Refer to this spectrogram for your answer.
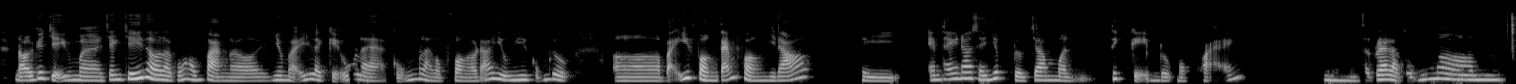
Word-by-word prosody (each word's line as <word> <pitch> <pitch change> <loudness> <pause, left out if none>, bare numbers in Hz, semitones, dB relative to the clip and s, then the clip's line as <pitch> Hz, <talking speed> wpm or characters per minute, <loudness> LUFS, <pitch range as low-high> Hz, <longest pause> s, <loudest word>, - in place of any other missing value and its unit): Nội 190 -1 +4
cái 280 0 +3
chuyện 200 +2 +1
mà 185 -2 +1
trang 225 +1 +1
trí 260 +6 +7
thôi 240 -5 +6
là 200 - +3
cũng 195 +4 -2
hổng 215 -3 0
bằng 175 -5 +4
rồi, 170 0 -3
nhưng 205 +1 -1
mà 180 - 0
ý 195 +6 -2
là, 235 -3 +2
kiểu - - -4
là, 170 -5 -2
cũng 215 +6 -5
là 220 -7 -1
một 160 -2 -6
phần 175 -3 +1
nào 160 0 -2
đó, 235 - 0
ví 265 - +3
dụ 220 - +3
như 205 +2 +2
cũng 220 +2 -6
được, 210 -7 -1 0.4
ờ, 170 - -4 0.4
7 - - -1 0.2
phần, 195 -5 +5
8 200 +11 +4
phần 180 -2 +2
gì 180 - -3
đó, 195 - +2 0.5
thì 165 -3 -2 0.3
em 210 +1 -2
thấy 240 +3 +1
nó 280 +1 +4
sẽ 215 -6 0
giúp 280 - +3
được 180 -2 0
cho 200 0 +2
mình 185 +1 -4 0.2
tiết 265 -1 -1
kiệm 180 - -4
được 170 -1 -5
một 160 -1 -8
khoản. 215 - -6 0.8
Ừm, 175 -4 -3
thật 180 - -6
ra 225 0 +7
là 205 -4 +4
cũng, 220 +9 -2
ờm, 215 -4 +2
200 Hz, 220 wpm, -25 LUFS, 180-225 Hz, 0.8 s, trí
